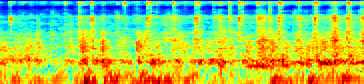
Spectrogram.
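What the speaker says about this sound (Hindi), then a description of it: "मैं पाइपिंग पे सिलाई लगा देती हूँ" Sewing machine stitching lace onto piping along a kameez hem, using a double presser foot, running in a steady continuous whir with rapid needle rhythm, close and moderately loud, no talk.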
